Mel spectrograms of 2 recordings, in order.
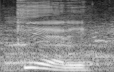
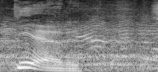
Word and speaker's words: Chieri: Chieri. – Chieri. – So is it a CH name? – Yeah. – That's pronounced with a hard K.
